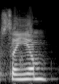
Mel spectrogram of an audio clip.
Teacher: जहां सिर्फ ये अंक की बिंदी होती है वहां वो उसको हम अनुस्वार कह देते हैं, क्योंकि सिर्फ नाक का इस्तेमाल हो रहा है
